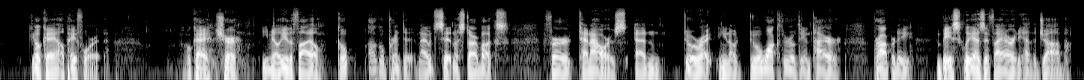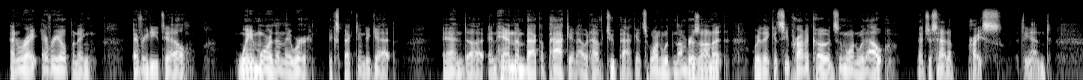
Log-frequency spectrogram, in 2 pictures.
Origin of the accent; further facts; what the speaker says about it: New York, United States; I'm from New York and I work with this product line that you use and I want to help you guys.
